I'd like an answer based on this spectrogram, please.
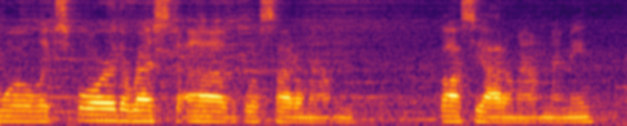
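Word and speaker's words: Glaseado: That's actually how you say it, is Glaciato. I've been saying it wrong for so long, and yeah, it took me a long time to realize that it's Glaciato Mountain.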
